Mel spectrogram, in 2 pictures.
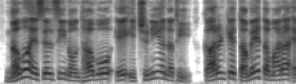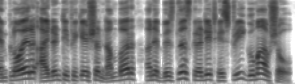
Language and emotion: Gujarati, neutral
